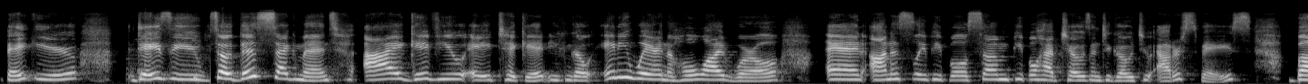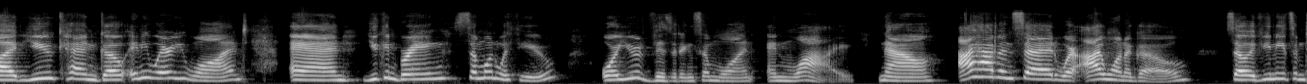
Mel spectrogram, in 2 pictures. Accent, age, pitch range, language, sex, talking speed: American, 20-39, 180-235 Hz, English, female, 150 wpm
